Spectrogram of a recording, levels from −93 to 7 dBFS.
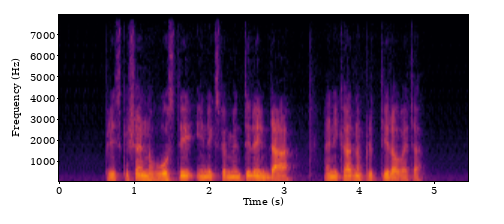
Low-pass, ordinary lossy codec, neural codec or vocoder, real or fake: none; none; codec, 16 kHz, 0.4 kbps, LongCat-Audio-Codec; fake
